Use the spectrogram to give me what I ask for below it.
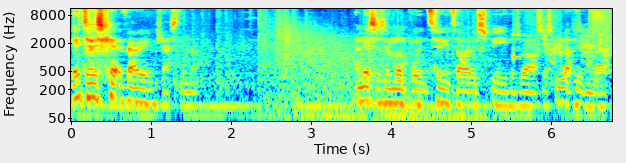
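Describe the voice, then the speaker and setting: A man's voice: low voice, a little fast, over music. A young man casually commentating on his own shooter gameplay, easygoing and self-deprecating. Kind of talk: casual banter over gameplay footage.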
